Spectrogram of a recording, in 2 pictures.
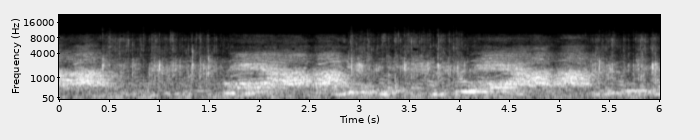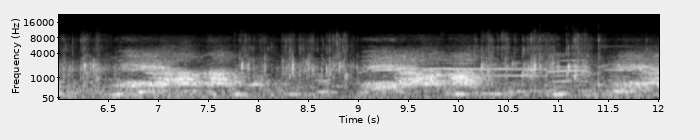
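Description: A large crowd outdoors sings together in loud, swelling waves.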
